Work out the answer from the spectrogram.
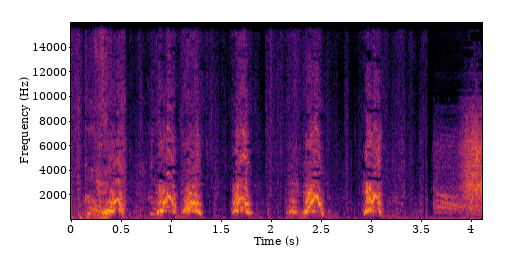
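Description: A dog barking, about six short barks roughly half a second apart.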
